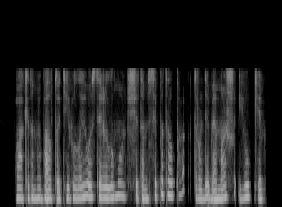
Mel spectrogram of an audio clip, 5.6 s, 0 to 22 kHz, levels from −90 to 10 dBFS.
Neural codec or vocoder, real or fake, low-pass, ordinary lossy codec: none; real; 5.4 kHz; MP3, 48 kbps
